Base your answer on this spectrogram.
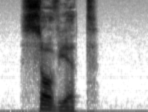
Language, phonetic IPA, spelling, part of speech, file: Polish, [ˈsɔvʲjɛt], Sowiet, noun, Pl-Sowiet.ogg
